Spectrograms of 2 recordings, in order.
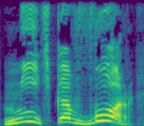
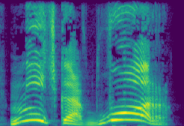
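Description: First: Slow, high, loud gloating; sing-song tattling child; triumphant taunt. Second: Slower, louder gloating yell; taunting shout. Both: Acted. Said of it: "торжествующее личико кузины".

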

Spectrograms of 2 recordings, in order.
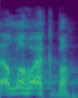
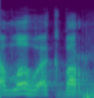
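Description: First: "الله أكبر" with the last ر left off; final ر dropped. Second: "الله أكبر" with a clearly sounded final ر; final ر pronounced. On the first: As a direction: cut "أكبر" short, ending on "ba" with no r. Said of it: "من غير الراء". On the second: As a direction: finish "أكبر" fully on its r, "akbar". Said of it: "لازم يدخل بآخر حرف". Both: Shown as a demonstration.

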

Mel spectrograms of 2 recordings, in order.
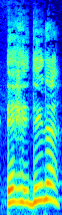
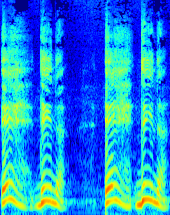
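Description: First: اهدنا said "ihi-dina"; wrongly voweled ha. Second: Slow اهدنا with breath flowing in "ihh-dina"; still ha. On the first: Teacher shows the mistake, extra vowel in اهدنا. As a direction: bounce a short vowel after the ha in اهدنا. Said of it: "لا، اهدنا". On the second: Teacher corrects the reading, airy still ha in اهدنا. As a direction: let the vowelless ha breathe in اهدنا. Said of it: "الهاء ساكنة". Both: Shown as a demonstration.

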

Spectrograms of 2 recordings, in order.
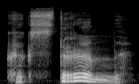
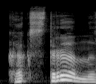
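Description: First: «Как странно!» протяжно, медленно, с изумлением; тихое медленное «странно» в первый раз; slow wonder. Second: «Как странно!» повторено с подъёмом, живее; второе «странно» выше и громче; amazed. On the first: (медленно, с удивлением) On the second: (удивлённо) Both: A narrator's reading. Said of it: "заговорил Турбин".

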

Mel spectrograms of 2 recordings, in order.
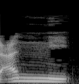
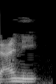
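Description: First: "عني" with a held, doubled n; doubled noon. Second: "عني" with one short n, no doubling; single noon. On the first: Teacher showing gemination to students, "عني" with doubled n. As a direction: merge two n sounds into one long one in "عني". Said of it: "تدغم النون في النون وتشدد". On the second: Teacher showing the deleted noon, "عني" with a single n. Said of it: "إذا حذفت النون تكتفي بالياء فقط". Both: Shown as a demonstration.

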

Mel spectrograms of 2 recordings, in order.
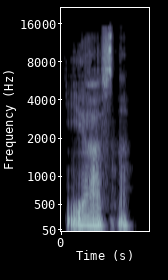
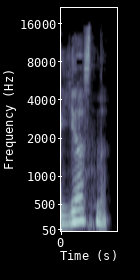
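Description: First: Soft, resigned "Ясно"; sighed assent. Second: Raised questioning "ясно?"; testy demand. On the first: Man on the right gives in, sighing quietly. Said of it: "вздохнули справа". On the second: Woman refuses to be seen, testily checks he understood. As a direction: put "ясно?" as a challenge. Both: A narrator's reading.

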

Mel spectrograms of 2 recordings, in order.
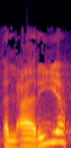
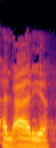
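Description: First: "العارية" with a doubled, held ya. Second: "العارية" with a single, undoubled ya; light ya. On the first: Teacher showing students a variant of the term, doubled ya in "العارية". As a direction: stress the shadda on the ya of "العارية". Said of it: "ويقال بالتشديد". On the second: Teacher giving students the other reading, light ya in "العارية". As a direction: say "العارية" with no shadda on the ya. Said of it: "ويقال العارية بالتخفيف". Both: Shown as a demonstration.

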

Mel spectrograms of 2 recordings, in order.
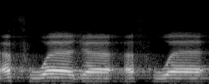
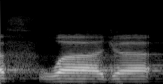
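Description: First: أفواجا with the واو leaning toward ي; overdone thinning. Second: أفواجا slow, with a clean, light واو; correct waw. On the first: Teacher mimics students over-thinning, ya-tinged waw. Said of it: "هذا خطأ". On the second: Teacher gives the correct form, slow and clean. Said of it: "الصحيح والله أعلم أن هكذا". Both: Shown as a demonstration.

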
